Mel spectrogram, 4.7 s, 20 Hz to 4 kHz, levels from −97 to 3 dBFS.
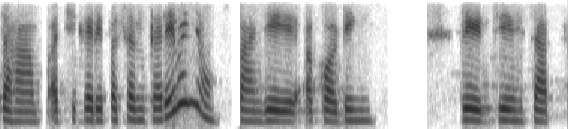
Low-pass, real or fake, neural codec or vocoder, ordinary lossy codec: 3.6 kHz; real; none; none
